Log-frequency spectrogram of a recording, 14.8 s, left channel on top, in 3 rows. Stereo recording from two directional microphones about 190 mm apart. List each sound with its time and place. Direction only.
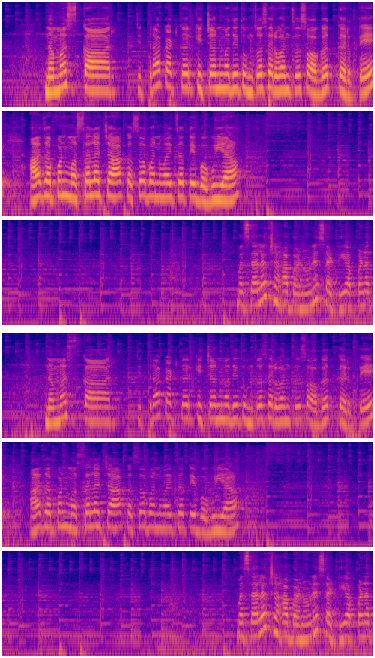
0.6 s speech: 40° left (ahead or behind)
13.0 s a woman's voice: centre (ahead or behind)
